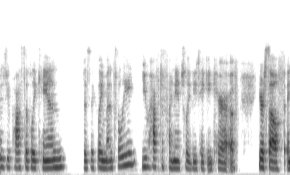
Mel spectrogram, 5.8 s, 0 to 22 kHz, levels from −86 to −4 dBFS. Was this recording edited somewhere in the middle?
no; 0 cuts

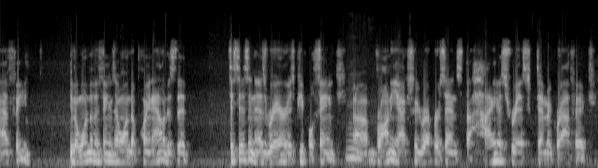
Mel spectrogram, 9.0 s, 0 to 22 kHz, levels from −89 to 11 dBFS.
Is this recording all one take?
yes; 0 cuts

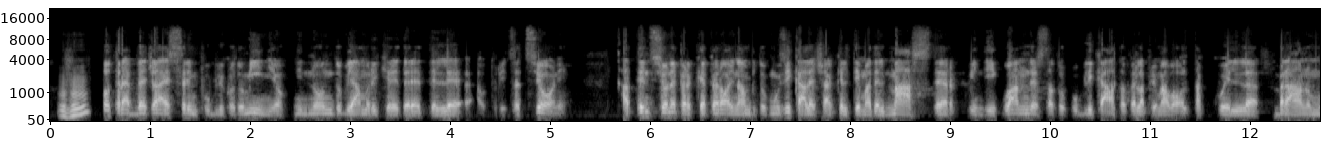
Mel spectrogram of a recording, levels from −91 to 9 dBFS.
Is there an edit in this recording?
yes; 1 cut; at 2.4 s

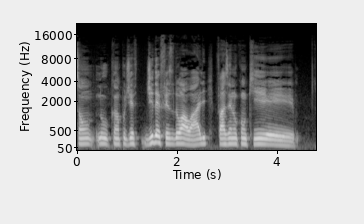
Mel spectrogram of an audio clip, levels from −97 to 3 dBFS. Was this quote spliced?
yes; 1 cut; at 2.7 s

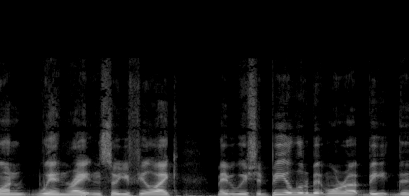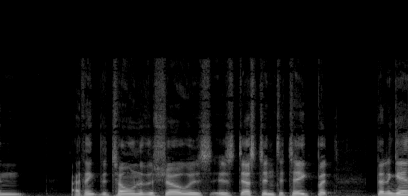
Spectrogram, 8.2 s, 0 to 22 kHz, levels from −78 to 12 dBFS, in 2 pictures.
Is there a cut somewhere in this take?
no; 0 cuts

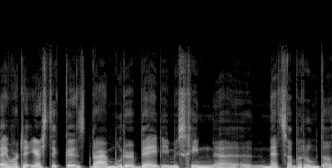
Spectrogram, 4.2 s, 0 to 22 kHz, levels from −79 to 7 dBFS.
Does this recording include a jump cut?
no; 0 cuts

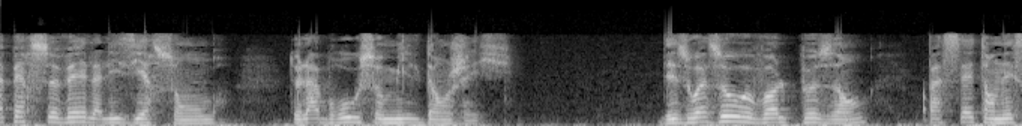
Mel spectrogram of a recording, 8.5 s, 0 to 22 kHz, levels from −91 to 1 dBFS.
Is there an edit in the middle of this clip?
no; 0 cuts

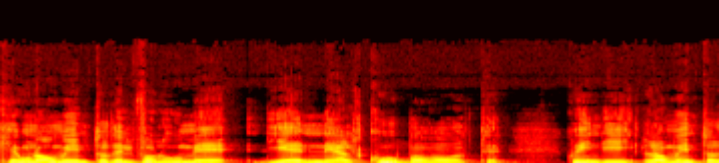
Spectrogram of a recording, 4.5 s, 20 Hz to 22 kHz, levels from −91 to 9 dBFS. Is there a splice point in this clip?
no; 0 cuts

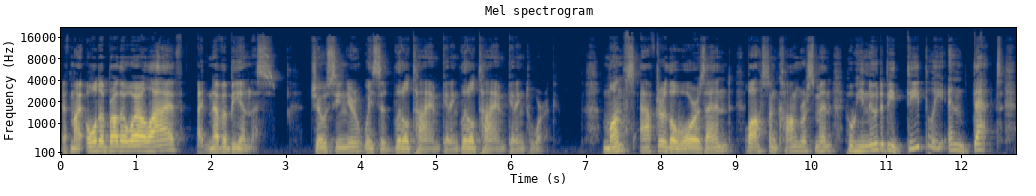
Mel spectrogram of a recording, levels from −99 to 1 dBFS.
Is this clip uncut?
no; 3 cuts; at 3.0 s, 5.3 s, 9.1 s

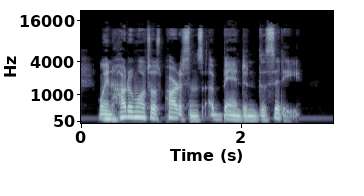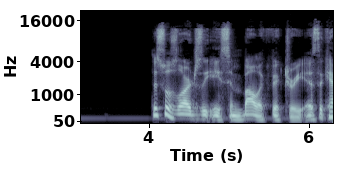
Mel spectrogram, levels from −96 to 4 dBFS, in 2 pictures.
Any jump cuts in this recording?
no; 0 cuts

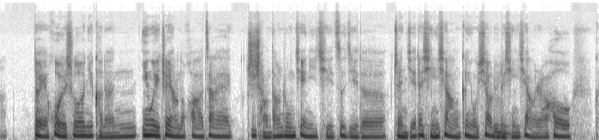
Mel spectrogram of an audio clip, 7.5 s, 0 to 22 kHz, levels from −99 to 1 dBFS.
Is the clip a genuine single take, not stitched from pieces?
no; 1 cut; at 4.9 s

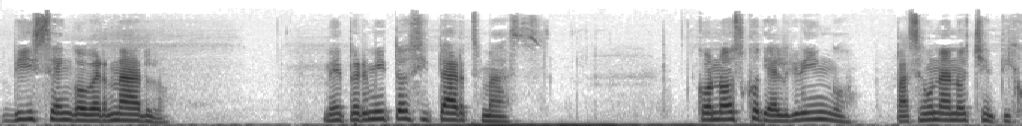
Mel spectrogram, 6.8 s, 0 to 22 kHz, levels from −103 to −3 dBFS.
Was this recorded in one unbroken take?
no; 3 cuts; at 3.1 s, 5.1 s, 5.8 s

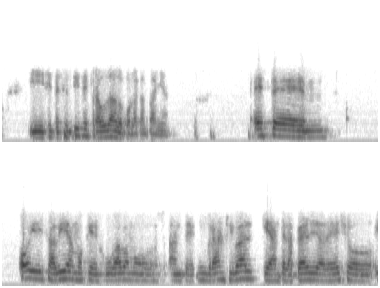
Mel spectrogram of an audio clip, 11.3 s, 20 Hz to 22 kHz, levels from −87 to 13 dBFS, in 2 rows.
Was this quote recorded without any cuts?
no; 2 cuts; at 8.5 s, 9.5 s

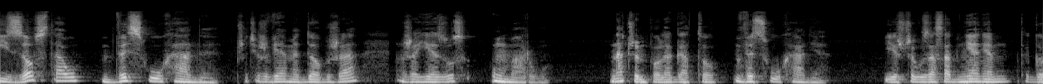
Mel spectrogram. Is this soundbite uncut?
no; 1 cut; at 2.3 s

